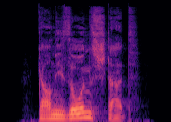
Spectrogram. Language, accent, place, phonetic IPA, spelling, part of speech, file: German, Germany, Berlin, [ɡaʁniˈzoːnsˌʃtat], Garnisonsstadt, noun, De-Garnisonsstadt.ogg
- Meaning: garrison town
